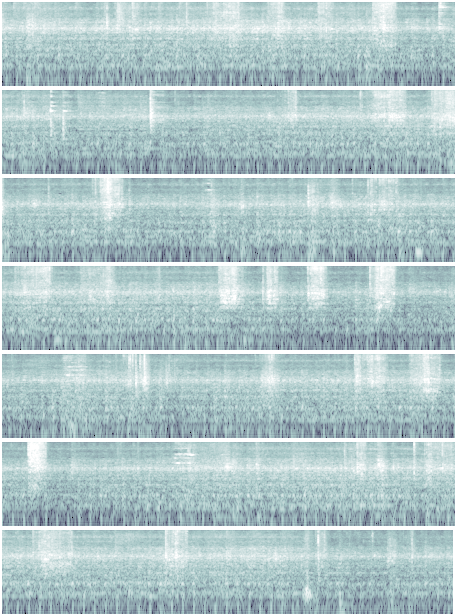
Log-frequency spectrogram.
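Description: Steel trowel scraping mortar and knocking on clay bricks as they are laid, with short sharp taps scattered through, over the steady drone of an engine running throughout.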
